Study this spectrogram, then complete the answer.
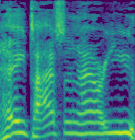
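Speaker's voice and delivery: exaggerated Oklahoma accent, high-pitched. Telling a story about Nate greeting a woman, in a bad Oklahoma accent as Nate. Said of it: "This is the worst accent ever".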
